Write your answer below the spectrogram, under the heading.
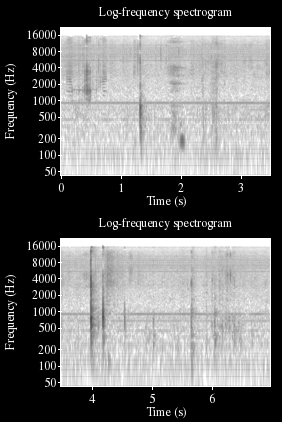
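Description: Scattered light knocks and taps, the loudest about four seconds in, over a faint steady electrical hum.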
